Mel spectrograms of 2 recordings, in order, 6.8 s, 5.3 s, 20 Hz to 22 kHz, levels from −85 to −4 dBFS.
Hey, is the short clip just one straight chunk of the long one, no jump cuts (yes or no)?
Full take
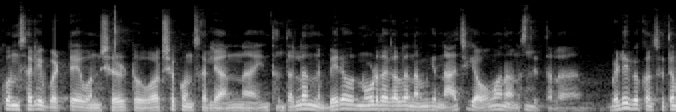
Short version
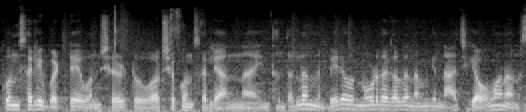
yes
